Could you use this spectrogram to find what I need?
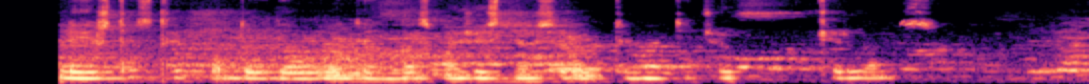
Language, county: Lithuanian, Kaunas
